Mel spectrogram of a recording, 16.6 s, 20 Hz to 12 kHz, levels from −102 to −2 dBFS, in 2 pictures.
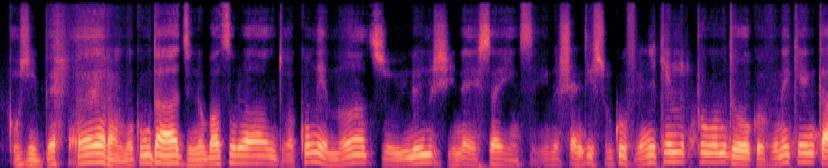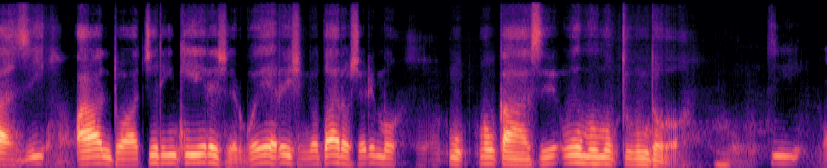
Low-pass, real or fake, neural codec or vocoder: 10.8 kHz; fake; codec, 16 kHz in and 24 kHz out, 0.9 kbps, LongCat-Audio-Codec, four codebook decoder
